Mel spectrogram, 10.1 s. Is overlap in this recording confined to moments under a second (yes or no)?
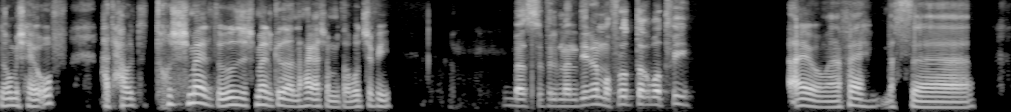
yes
